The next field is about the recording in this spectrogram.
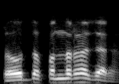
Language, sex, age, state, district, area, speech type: Odia, male, 60+, Odisha, Malkangiri, urban, conversation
